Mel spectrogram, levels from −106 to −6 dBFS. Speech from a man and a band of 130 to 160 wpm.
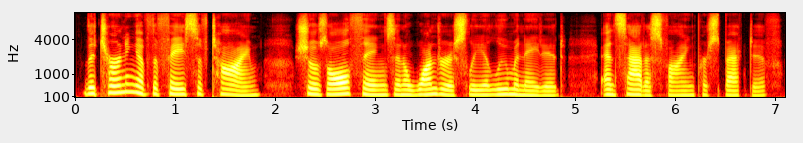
No: female; average, 145 wpm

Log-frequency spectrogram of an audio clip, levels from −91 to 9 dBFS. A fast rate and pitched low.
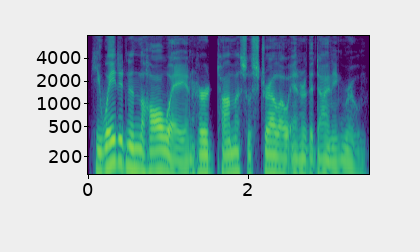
Yes: fast, 220 wpm; low, 105 Hz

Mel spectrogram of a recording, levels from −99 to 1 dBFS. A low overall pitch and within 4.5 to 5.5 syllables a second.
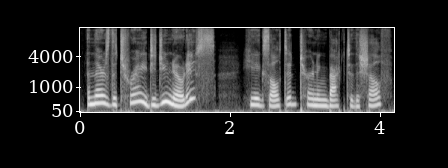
No: high, 240 Hz; 5.4 syllables/s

